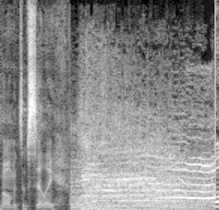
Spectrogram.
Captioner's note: overlapping screaming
